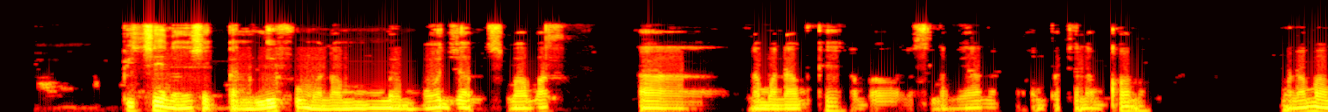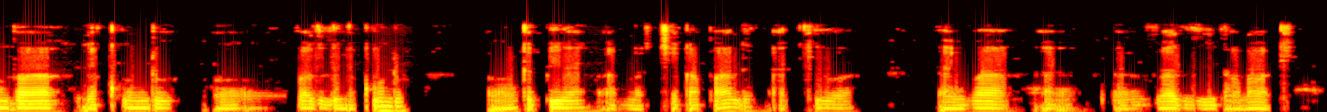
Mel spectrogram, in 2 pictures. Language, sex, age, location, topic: Swahili, male, 25-35, Kisumu, government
